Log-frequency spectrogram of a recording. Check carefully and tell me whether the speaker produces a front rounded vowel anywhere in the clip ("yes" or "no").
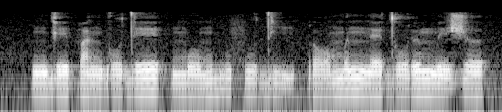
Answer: yes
